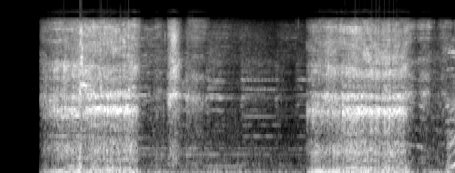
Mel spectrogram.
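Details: Loud, rough, rattling snore that fills the room in long sustained breaths; the sleeper has been snoring like this for about an hour.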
